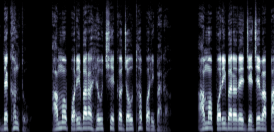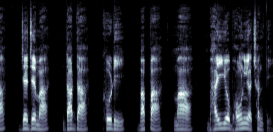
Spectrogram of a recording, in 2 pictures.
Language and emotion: Odia, neutral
